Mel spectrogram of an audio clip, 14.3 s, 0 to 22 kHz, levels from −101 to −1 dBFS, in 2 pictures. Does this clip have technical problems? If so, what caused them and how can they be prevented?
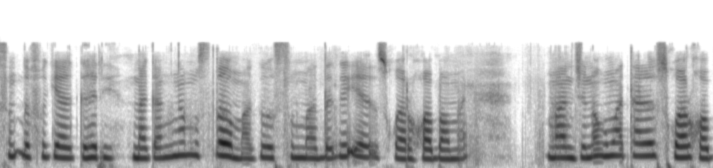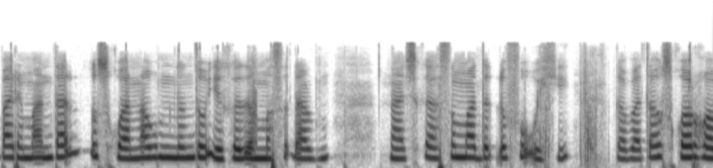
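No, this speech clip has no technical problems to fix. It carries the band limit of a Bluetooth mSBC headset link, with nothing above about 7.7 kHz, which is normal for that wideband headset path.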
